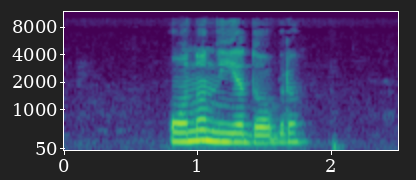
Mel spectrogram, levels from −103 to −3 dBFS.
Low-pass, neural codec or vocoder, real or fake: 9.9 kHz; none; real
